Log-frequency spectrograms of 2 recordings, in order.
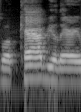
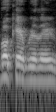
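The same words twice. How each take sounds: First: The stress falls on the second syllable. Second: The first syllable is made too big. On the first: The speaker calls it right. "mine is vocabulary with the second syllable" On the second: The speaker calls it wrong. "vo is a little bit too big compared to everything else"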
